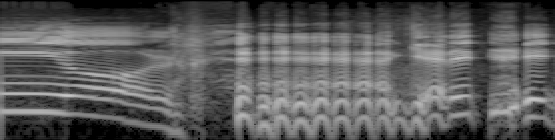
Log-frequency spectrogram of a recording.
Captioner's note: snickering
